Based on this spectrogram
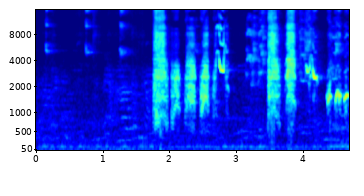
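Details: Black drongo in full song: a few soft high chirps, then a dense run of loud harsh rasping notes mixed with short whistled slurs, ending in quick chattering notes.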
